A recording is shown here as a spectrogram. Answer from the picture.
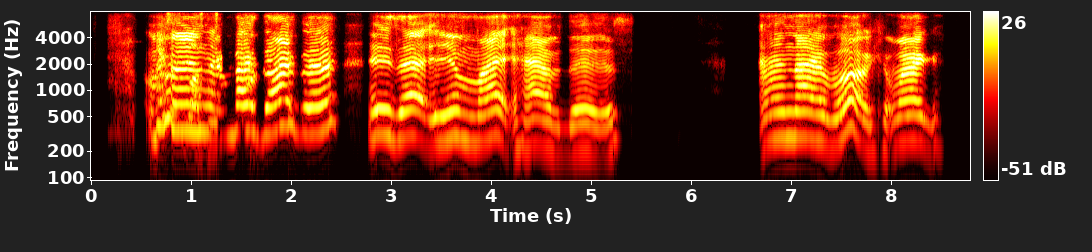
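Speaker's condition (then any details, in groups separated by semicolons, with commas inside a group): Bulbar ALS; bulbar onset, affecting throat area; losing ability to speak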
